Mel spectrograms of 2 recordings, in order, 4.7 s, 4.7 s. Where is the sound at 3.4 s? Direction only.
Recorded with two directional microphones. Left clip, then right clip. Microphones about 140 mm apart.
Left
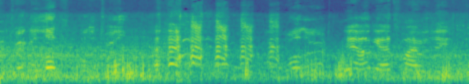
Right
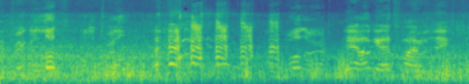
30° left (ahead or behind).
